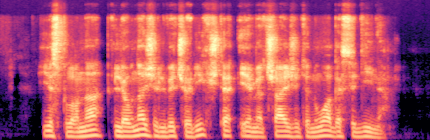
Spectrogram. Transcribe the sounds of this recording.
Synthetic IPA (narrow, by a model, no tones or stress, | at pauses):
jɪsplˠoːnɐlʲɛʊnɐʒʲɪlʲʋʲɪt͡ʃʲoːɾʲiːkʃʲt̪ʲɛʔɪmʲɛt̪ʃɑˑɪʒʲɪt̪ʲɪnuɔɡɐsʲɛd̪ʲiːnʲɛ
